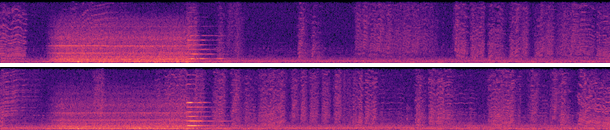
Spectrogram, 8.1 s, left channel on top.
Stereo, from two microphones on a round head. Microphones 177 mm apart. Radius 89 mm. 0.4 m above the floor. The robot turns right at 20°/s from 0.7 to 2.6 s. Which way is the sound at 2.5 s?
50° right (ahead or behind).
